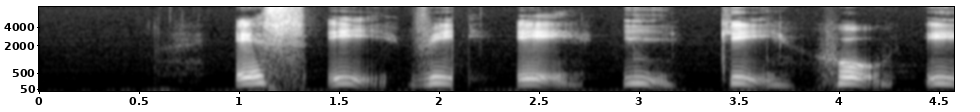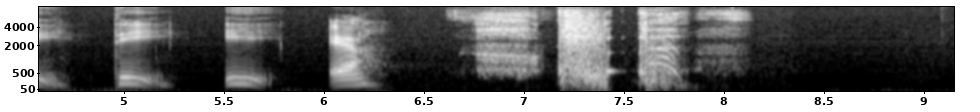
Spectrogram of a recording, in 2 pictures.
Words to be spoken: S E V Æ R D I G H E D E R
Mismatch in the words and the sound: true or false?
true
